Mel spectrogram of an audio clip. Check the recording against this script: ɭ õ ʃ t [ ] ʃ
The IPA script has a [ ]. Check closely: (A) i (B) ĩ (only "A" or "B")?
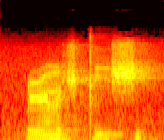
A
